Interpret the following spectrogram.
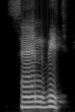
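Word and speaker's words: sandwich: यह हमारा होता है सैंडविच। यहां हमारा डी साइलेंट होता है ये वाला डी। ठीक है? यह हमारा डी साइलेंट होता है। इसे हम सैंडविच बोलते हैं।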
